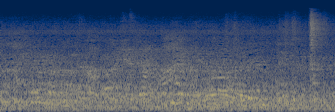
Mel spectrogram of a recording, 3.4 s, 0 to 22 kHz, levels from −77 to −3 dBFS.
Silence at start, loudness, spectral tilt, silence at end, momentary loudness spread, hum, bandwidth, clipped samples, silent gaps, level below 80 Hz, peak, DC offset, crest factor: 0 s; -27 LUFS; -4.5 dB/octave; 0 s; 2 LU; none; 16.5 kHz; under 0.1%; none; -48 dBFS; -14 dBFS; under 0.1%; 14 dB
